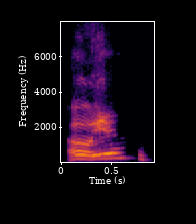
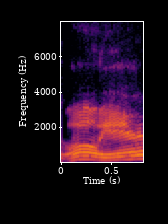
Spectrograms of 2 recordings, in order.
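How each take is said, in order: First: High, loud Irish retort. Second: Loud drawn-out challenge, pitch rising; retold challenge. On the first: Retold or imitated. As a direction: answer back loudly in an Irish accent. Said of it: "I heard an Irish voice". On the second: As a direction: throw it back at a heckler, louder.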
